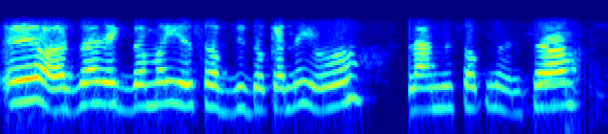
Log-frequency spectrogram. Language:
Nepali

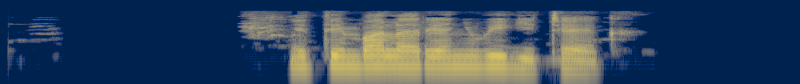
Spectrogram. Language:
Luo (Kenya and Tanzania)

